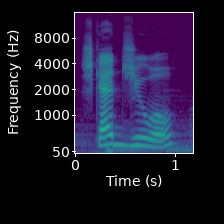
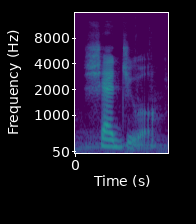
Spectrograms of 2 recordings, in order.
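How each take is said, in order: First: The word begins with a 'sk' sound. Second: The word begins with a 'sh' sound.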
